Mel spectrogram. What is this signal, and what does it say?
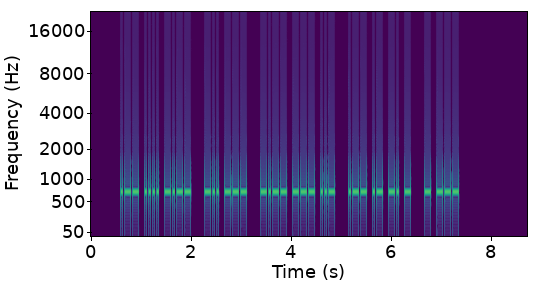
Morse code, heard as a keyed tone, about 30 wpm, 700 Hz. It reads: WHY DO YOU WANT TO
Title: Sets of 5 Words Encore2 30wpm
